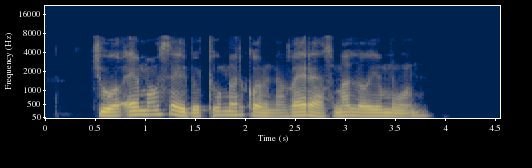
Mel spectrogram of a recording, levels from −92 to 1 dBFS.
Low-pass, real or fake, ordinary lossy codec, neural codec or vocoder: 7.2 kHz; fake; none; codec, 16 kHz, 4 kbps, X-Codec, HuBERT features, trained on general audio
